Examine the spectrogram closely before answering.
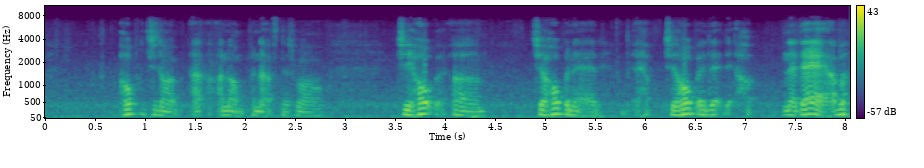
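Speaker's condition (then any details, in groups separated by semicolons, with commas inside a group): No condition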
